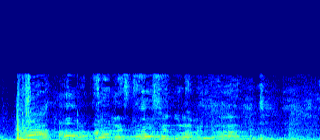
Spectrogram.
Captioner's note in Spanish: Quejido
